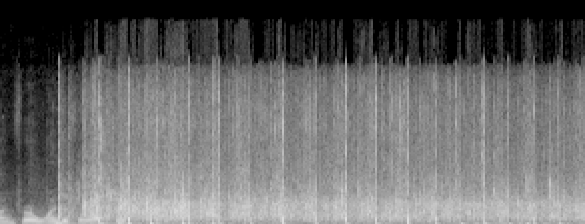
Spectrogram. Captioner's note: applause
